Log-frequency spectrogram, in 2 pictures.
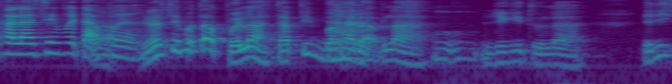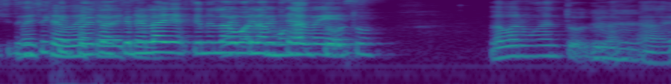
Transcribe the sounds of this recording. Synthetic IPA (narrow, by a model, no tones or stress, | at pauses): kalasifət̪aʔpəlasifət̪ːapəlaht̪apibəɦaɾa̰p̚lahd͡ʒaɡit̪ula̰h | d͡ʒadikit̪ət̪əit̪atkənəlajaʔ̚kənəlawanlaməŋanoʔt̪ | lawanməŋant̪o̰ʔt̪ulaa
